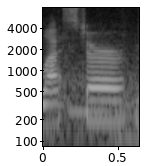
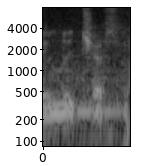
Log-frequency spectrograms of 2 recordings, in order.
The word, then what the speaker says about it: Leicester: We are in Spidergate Cemetery in Leicester, Massachusetts. – Or as I like to say, Leicester. – That's not how you say it.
